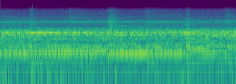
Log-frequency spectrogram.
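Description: Instrumental backing music of the song between sung lines: held chords, with a few soft notes struck over them about once a second.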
